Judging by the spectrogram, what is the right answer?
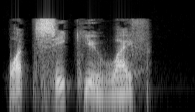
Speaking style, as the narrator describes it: he asked icily

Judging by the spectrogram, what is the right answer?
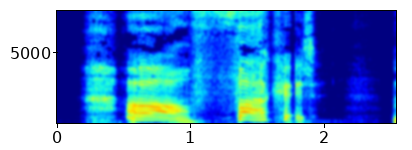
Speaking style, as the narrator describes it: moaned Clementine

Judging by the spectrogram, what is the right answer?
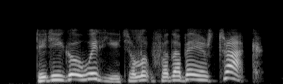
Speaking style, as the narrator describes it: Jamie asked sharply, interrupting

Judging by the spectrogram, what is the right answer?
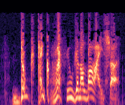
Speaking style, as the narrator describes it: he returned so fiercely

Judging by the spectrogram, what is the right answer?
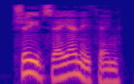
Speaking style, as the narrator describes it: grumbled Pod

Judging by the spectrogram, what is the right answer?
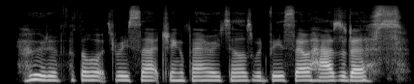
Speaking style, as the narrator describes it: Jamie's chuckle turned into a pained hitch

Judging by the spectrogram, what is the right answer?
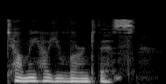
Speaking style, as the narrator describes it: Archer whispered

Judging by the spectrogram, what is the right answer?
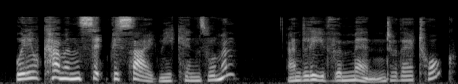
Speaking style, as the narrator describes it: Her voice was chill as she said

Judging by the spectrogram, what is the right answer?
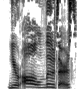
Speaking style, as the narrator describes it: yelled Mickey

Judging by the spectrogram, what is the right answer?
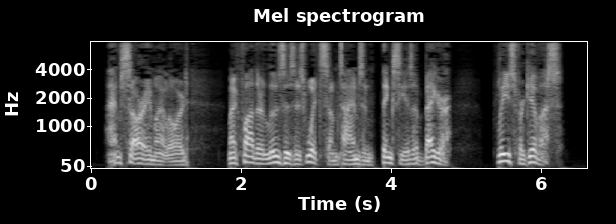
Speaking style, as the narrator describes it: Then to Raythan he quickly said

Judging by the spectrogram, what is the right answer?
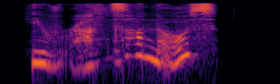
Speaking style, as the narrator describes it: I gasp, because it doesn't seem possible

